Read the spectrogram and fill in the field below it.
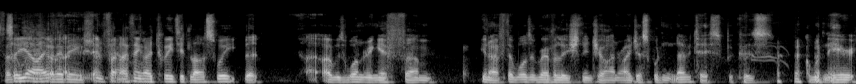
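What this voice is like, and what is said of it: English accent. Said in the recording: “So being English... I'm guessing this based on your accent.”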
